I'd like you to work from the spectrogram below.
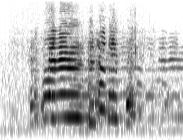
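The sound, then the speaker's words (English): A young swan on the water, stretching out its neck, lets out a strange, harsh honking cry, a few strained nasal calls running together over nearly two seconds, fairly loud with nothing else around it. “He whirled himself in the water like a wheel, stretched out on his neck towards them, and uttered a cry so strange that it frightened himself.”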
